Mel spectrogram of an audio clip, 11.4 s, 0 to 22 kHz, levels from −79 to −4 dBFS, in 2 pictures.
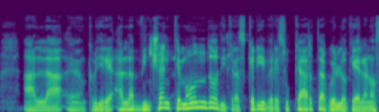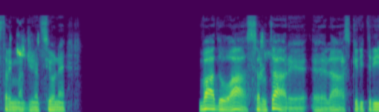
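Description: At 6.73 s, then from 6.76 to 6.81 s and from 6.83 to 6.85 s, three bursts of short concealed packet loss occur in quick succession. Roughly 10, 40 and 10 ms of audio arrived too late, and the receiver filled each gap by extending the preceding sound before crossfading back. The result is a rapid smear or wobble.

From 6.86 to 8.69 s a long network dropout, likely from a stall in the connection, removes about 1.8 s of audio. The concealment first carries the last sound on as a fading buzz or hiss, then gives way to near silence for most of that span before the signal resumes with that section missing. The waveform flattens to a thin line, and the spectrogram goes dark across all frequencies. Throughout the clip, the Opus call path cuts content off above 12 kHz.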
